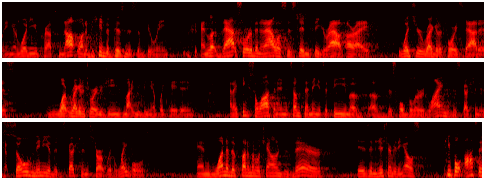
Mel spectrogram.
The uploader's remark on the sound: In this podcast, from New York's Crypto Evolved conference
